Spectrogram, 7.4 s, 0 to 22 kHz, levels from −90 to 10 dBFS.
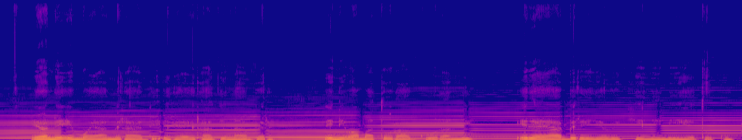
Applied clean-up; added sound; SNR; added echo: none; Bowed string instrument; 10 dB; none.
